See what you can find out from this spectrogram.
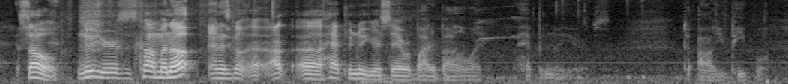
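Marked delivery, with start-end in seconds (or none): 3.3-7.7 hushed, barely voiced whisper, very soft. Back from an ad break, greeting the listeners: whispering. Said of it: "Why are you whispering?".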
